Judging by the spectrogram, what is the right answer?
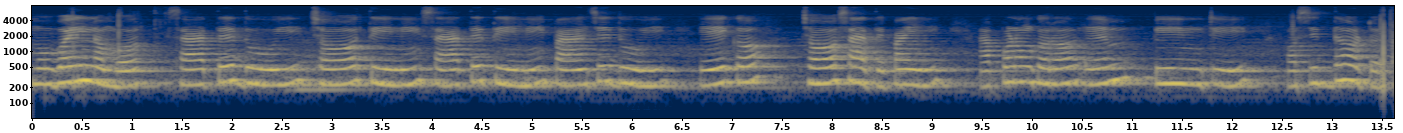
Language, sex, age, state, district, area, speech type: Odia, female, 45-60, Odisha, Khordha, rural, read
